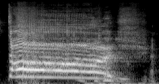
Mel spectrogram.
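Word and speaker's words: Dahj: said it wrong uh it properly spoken in the correct namekian accent it's dodge okay no no no it's dodge which is spelled d-a-h-j because for the longest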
